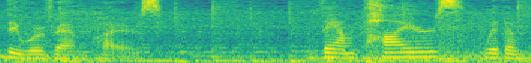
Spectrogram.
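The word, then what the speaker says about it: vampyres: do not you already said they were vampires vampires with a Y pronounce Ed exactly the same as vampires I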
